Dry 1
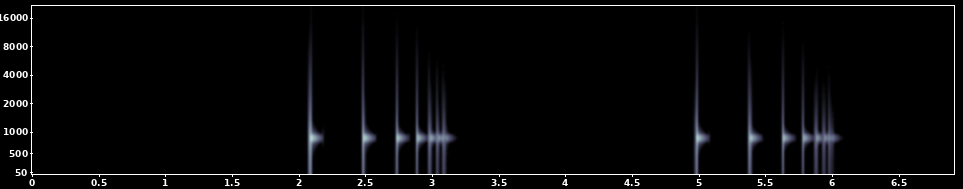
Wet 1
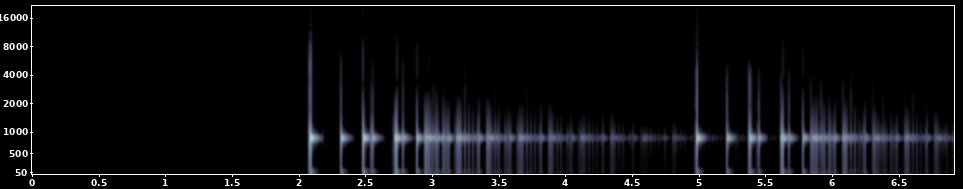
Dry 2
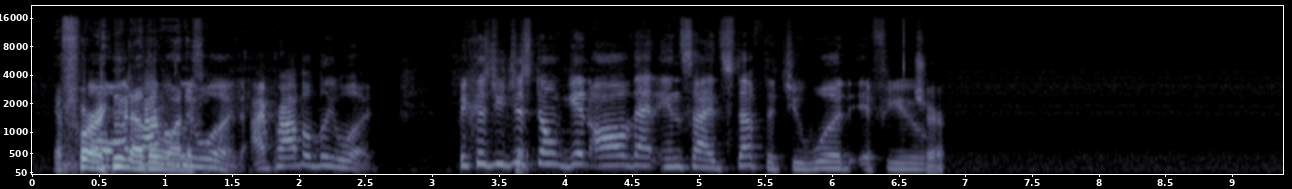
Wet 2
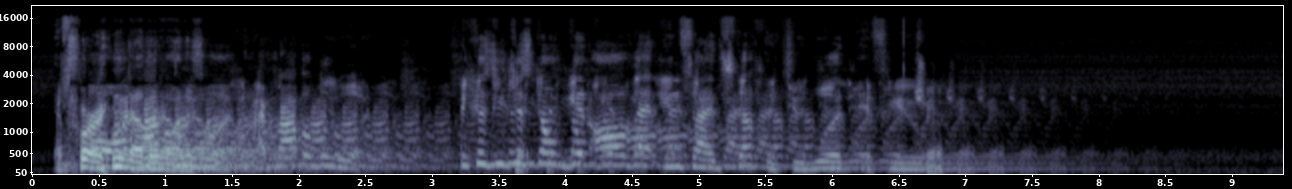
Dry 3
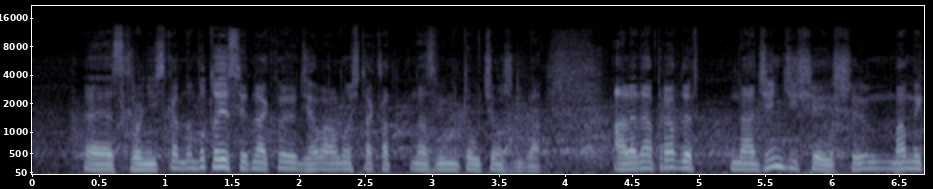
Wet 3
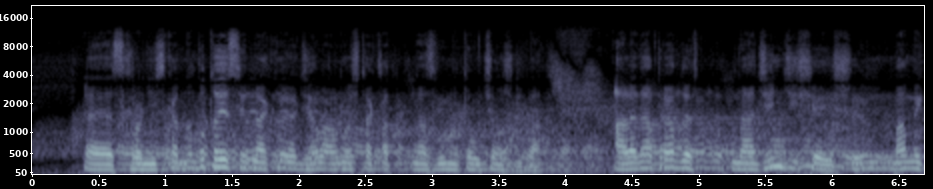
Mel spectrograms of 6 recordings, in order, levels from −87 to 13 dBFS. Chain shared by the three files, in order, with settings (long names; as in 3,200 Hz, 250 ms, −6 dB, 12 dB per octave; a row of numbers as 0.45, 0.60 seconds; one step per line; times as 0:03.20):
parametric band 81 Hz +5.5 dB 0.64 octaves
phaser swept by the level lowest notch 210 Hz, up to 3,300 Hz, full sweep at −32 dBFS
on a send: delay with a low-pass on its return 232 ms, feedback 61%, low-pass 2,000 Hz, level −9.5 dB
on the sum: loudness normalisation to −27 LKFS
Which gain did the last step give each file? 0.0, +6.5, +3.5 decibels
